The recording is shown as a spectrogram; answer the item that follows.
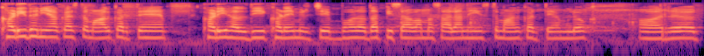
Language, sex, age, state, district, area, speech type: Urdu, female, 18-30, Uttar Pradesh, Lucknow, rural, spontaneous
